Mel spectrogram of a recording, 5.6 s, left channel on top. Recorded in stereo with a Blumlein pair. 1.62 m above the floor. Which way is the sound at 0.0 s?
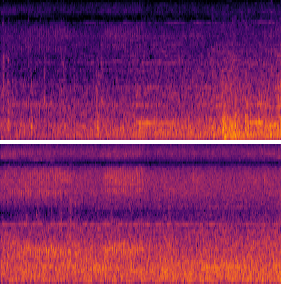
35° right.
